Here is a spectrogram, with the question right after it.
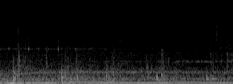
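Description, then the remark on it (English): Slow, evenly spaced footsteps of one person, who has just pushed through a door, tap out a steady rhythm over a low background hum, each step fairly soft and gradually fading a little as they move away. “We waited, and after a few seconds, I heard one person get up and push through a door, and then footsteps slowly receding.”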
